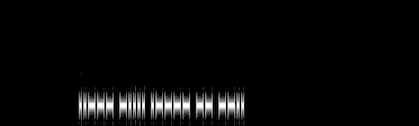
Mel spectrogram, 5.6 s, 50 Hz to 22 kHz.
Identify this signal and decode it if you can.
Morse code, heard as a keyed tone, about 39 wpm, 700 Hz. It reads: 261MZ
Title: Code Groups - 5 Letter:Numbers - 40wpm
